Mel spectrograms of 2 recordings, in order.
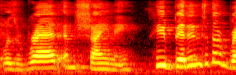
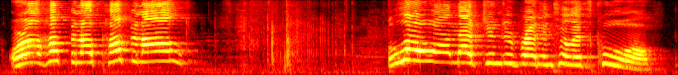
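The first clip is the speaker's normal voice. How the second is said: high, loud wolf demand; growling wolf; 11 semitones higher, 7 dB louder than usual. Acted. Wolf threatening.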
